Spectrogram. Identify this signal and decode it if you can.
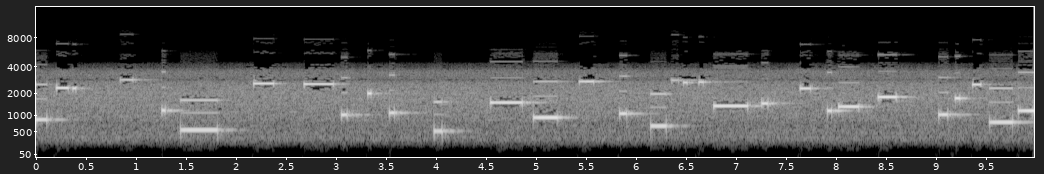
Electronic bleeps of random pitch and length, with phone line noise and room echo. There is no code.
